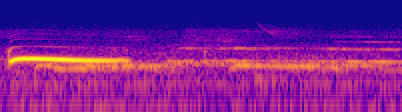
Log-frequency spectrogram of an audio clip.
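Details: Perkutut Bangkok, or zebra dove, giving its manggung song: one loud, drawn-out, level coo lasting over half a second, followed by softer low humming notes.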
